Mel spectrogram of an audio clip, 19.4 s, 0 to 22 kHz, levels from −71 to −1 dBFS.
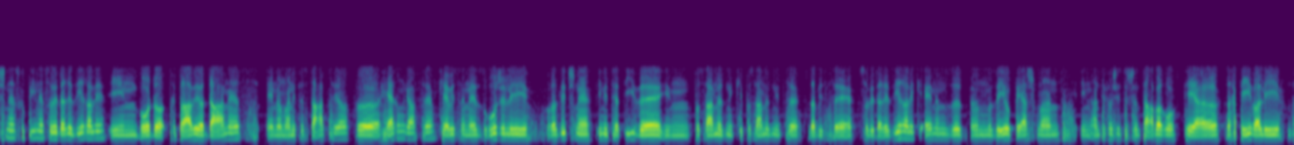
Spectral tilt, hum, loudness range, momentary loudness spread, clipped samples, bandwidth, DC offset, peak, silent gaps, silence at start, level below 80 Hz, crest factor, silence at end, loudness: -11 dB/octave; none; 4 LU; 10 LU; under 0.1%; 4 kHz; under 0.1%; -2 dBFS; none; 0 s; -74 dBFS; 18 dB; 0.05 s; -20 LUFS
